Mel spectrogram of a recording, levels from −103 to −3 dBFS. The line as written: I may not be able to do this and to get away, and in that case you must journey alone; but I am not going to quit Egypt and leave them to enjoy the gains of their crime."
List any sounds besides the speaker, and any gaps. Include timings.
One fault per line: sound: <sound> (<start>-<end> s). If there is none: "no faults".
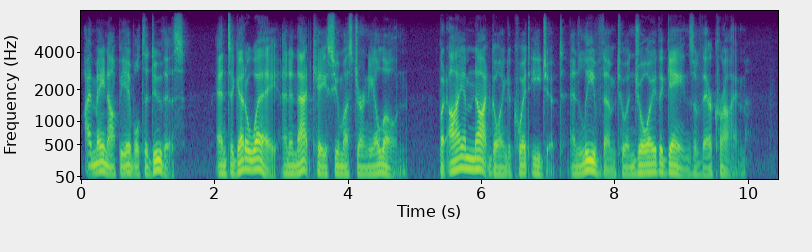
no faults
